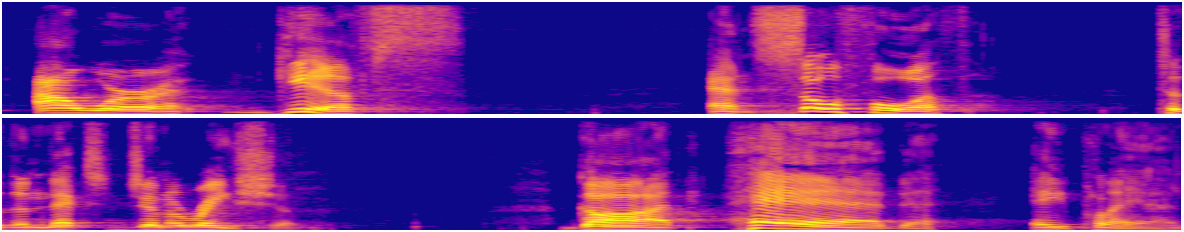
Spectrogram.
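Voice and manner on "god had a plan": the word had punched with strong stress. A preacher asking the crowd to shout, strong stress on 'had'. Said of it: "I'm going to put emphasis on two words... God had, H-A-D, emphasis on that word".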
